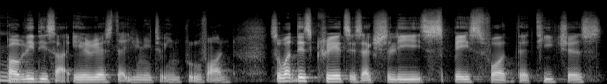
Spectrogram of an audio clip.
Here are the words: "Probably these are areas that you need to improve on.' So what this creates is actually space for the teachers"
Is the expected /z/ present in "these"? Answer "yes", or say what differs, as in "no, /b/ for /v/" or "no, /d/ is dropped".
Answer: no, /s/ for /z/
